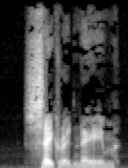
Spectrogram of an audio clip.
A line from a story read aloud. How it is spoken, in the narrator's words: growled a voice behind them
